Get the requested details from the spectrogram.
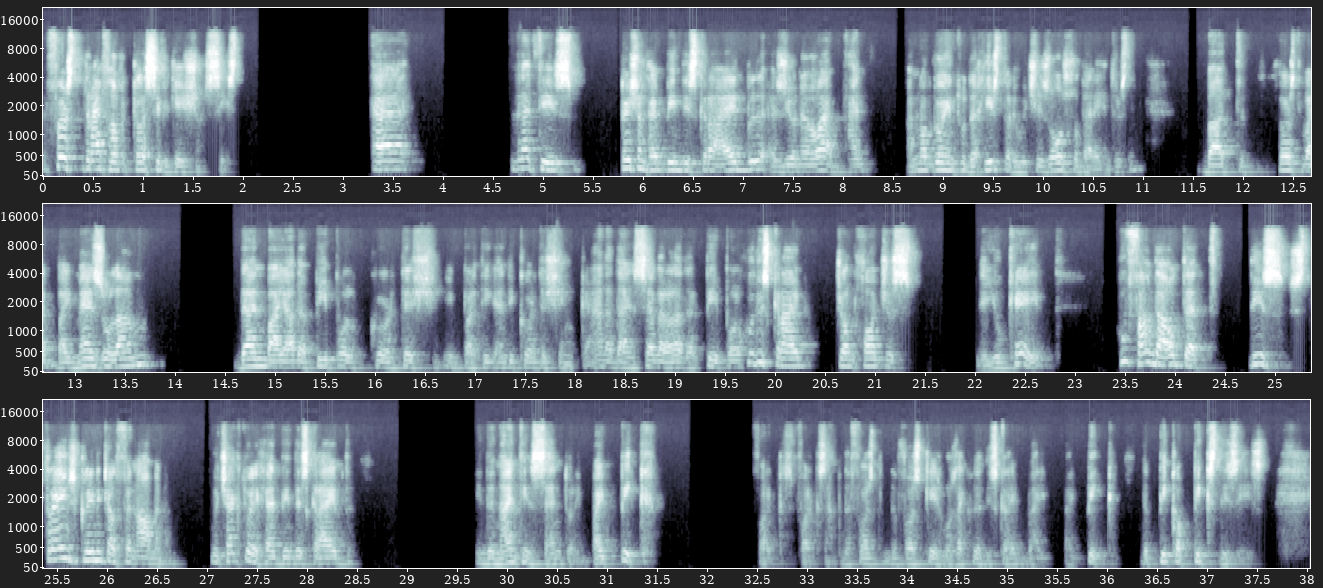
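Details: Adult male lecturer; ordinary speech.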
